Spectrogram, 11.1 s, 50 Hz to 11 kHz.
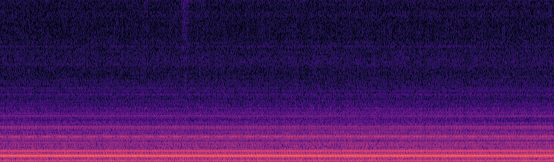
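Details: A320 cabin during takeoff: loud steady drone with many fixed tones stacked over the roar, vibration felt through seats for the whole five-hour flight, drowning intercom announcements; abnormal engine noise, cause unknown.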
